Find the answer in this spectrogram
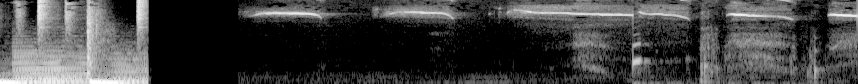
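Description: Dance music with a heavy beat stops under a second in. After a moment's silence comes a series of short, very high-pitched whines from an animal, several of them falling in pitch, with a few soft knocks among them.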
